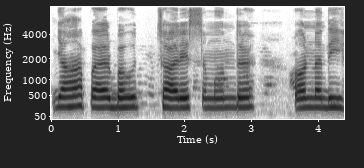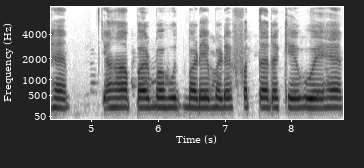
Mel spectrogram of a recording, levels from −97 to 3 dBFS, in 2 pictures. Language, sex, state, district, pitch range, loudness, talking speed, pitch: Hindi, female, Rajasthan, Jaipur, 210-220 Hz, -13 LUFS, 115 wpm, 215 Hz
